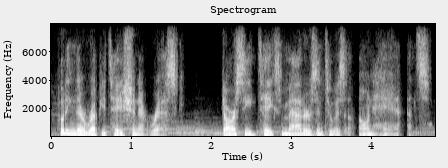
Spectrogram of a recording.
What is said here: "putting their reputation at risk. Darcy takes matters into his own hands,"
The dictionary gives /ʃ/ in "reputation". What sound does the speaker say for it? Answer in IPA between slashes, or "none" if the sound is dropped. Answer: /ʃ/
